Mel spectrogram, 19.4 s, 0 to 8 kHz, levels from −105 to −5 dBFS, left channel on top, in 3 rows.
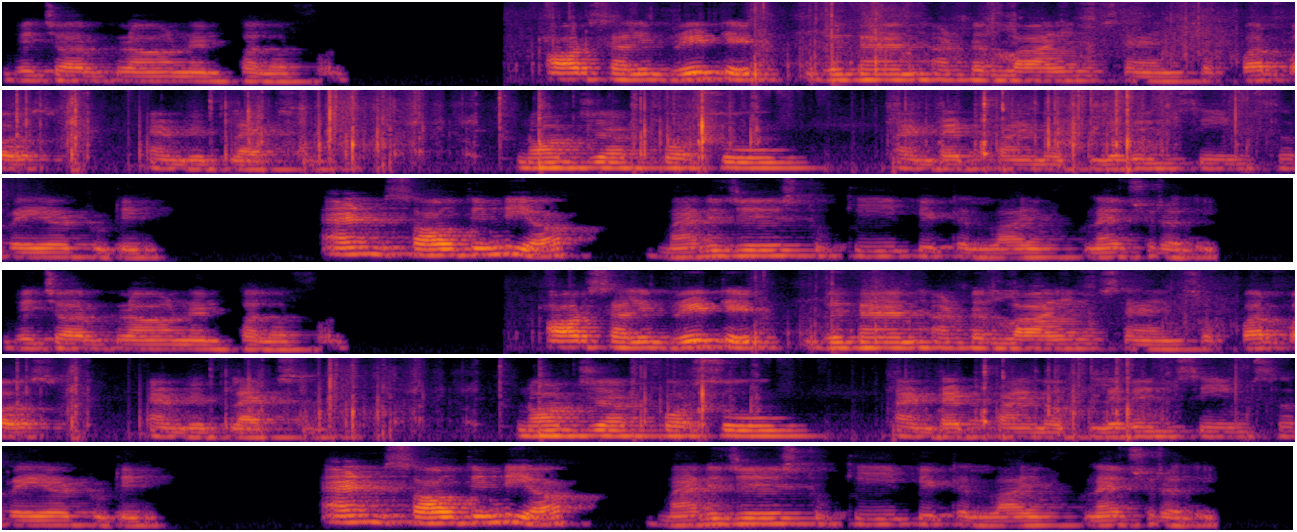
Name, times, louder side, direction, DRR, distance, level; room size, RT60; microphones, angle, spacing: voice 1, 0.0-1.7 2.7-6.8 7.2-8.3 9.0-10.6 10.9-13.7 14.5-15.9 16.2-19.0, right 1 dB, 15° right, 1.3 m, -43 dB
sound 1, 2.5-13.0, left 6 dB, 40° left, 0.9 m, -50 dB
head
